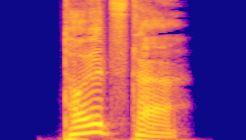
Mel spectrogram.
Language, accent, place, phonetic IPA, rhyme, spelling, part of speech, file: German, Germany, Berlin, [ˈtɔlstɐ], -ɔlstɐ, tollster, adjective, De-tollster.ogg
- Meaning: inflection of toll: 1. strong/mixed nominative masculine singular superlative degree 2. strong genitive/dative feminine singular superlative degree 3. strong genitive plural superlative degree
